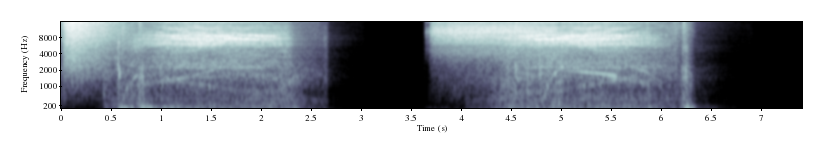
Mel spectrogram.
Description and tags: Spaceship compartment door.With pneumatics(8lrs,mltprcssng)
Sound design of a sliding door in a space station or ship. Consists of eight layers. Enjoy. If it does not bother you, share links to your work where this sound was used.
I ask you, if possible, to help this wonderful site (not me) stay afloat and develop further.
cinematic, compartment, cosmic, door, effect, effects, film, fx, game, gate, gateway, machine, movie, pneumatic-door, science-fiction, sci-fi, score, sfx, slide-door, sound, sound-design, sounddesign, space, spaceship, star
